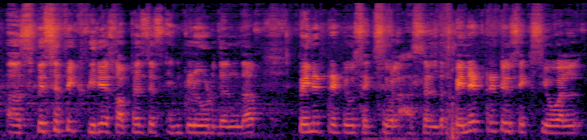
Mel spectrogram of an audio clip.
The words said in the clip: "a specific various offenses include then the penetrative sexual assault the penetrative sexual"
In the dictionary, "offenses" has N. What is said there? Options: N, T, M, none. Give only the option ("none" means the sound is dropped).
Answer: none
